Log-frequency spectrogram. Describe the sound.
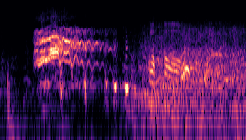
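A horse neighs loudly in a long, shrill whinny, followed by a sustained, noisy rumble that carries through to the end.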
